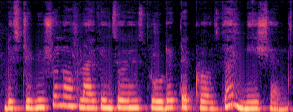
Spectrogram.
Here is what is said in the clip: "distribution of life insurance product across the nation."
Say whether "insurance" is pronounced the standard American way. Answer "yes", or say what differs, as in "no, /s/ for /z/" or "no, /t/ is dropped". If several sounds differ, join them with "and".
no, /s/ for /ʃ/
